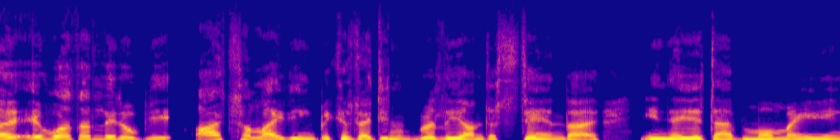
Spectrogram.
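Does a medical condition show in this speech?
Yes: cerebral palsy; tracheostomy, no voice one year, voice regained.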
